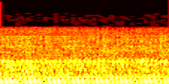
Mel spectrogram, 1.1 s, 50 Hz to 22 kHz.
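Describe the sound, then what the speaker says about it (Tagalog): A 10 kVA generator runs steadily at close range, a constant droning engine hum with no change in pitch or level and no voices. "perfectly working na yung generator natin"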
